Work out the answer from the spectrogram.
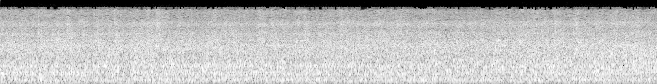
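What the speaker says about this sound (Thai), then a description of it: "ฟังเสียงฝนครับ" Heavy rain pours down in a rural Thai village at the start of May, a dense, even roar that continues unbroken and loud with no voices.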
